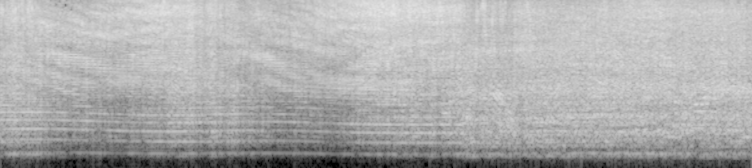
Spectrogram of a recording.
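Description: Race car engines roar loudly as the cars speed past, rising and falling in pitch.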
